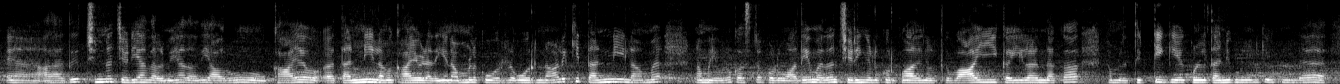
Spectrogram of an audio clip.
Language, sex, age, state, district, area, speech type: Tamil, female, 18-30, Tamil Nadu, Thanjavur, urban, spontaneous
